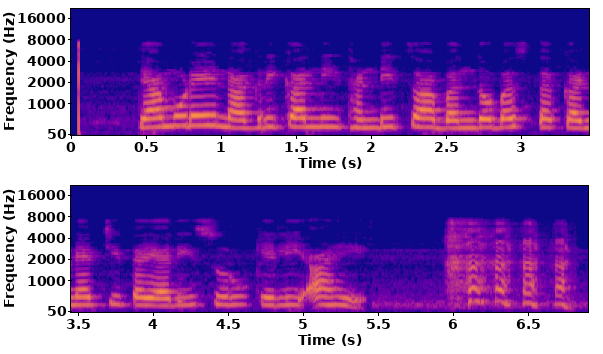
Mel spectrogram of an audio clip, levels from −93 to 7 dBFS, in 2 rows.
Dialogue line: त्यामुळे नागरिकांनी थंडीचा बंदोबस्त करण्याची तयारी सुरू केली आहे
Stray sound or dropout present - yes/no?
yes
